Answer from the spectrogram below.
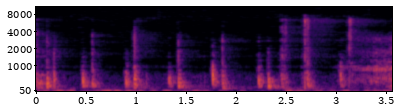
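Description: A knock at a door: a steady series of about eight dull, hollow thunks, fairly evenly spaced and moderately loud, with no voices.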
